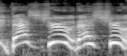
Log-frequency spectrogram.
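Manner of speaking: high, laughing agreement; amused agreement. Real, not acted. Streamer agrees with a pasta meme, laughing.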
